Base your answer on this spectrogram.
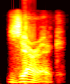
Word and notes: xeric: American English

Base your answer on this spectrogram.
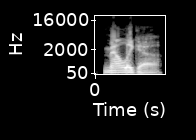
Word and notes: Malaga: American English

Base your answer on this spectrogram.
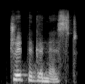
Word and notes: tritagonist: Indian

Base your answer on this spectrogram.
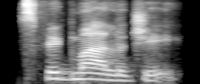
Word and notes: sphygmology: Indian

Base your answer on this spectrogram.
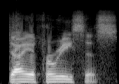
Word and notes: Diaphoresis: American English

